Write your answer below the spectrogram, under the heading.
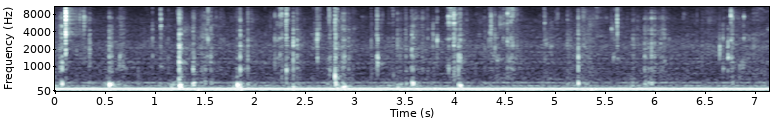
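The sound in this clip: Crunching bites into a hard, dense seaweed rice cracker: a few faint, sharp cracks scattered over several seconds, above a steady low hum, with no talking.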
